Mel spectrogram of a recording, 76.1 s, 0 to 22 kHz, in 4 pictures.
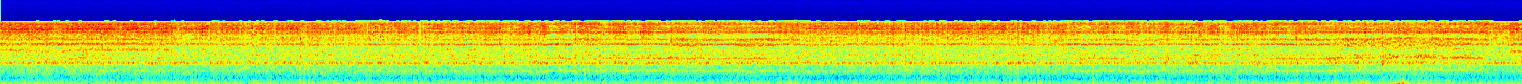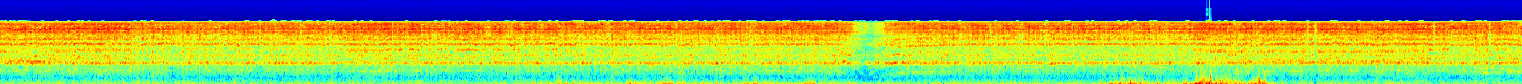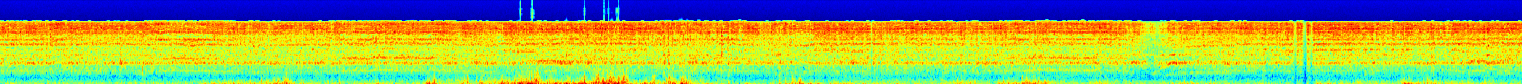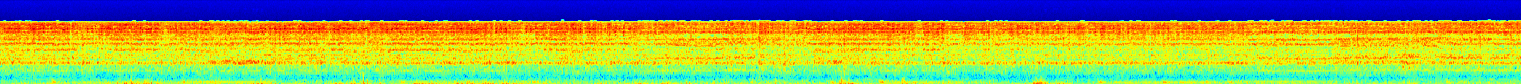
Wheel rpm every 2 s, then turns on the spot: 170, 170, 160, 170, 160, 170, 160, 170, 160, 160, 170, 160, 170, 170, 140, 150, 160, 160, 160, 160, 160, 170, 160, 160, 160, 160, 140, 160, 170, 170, 160, 170, 160, 160, 170, 170, 160, 160.
none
